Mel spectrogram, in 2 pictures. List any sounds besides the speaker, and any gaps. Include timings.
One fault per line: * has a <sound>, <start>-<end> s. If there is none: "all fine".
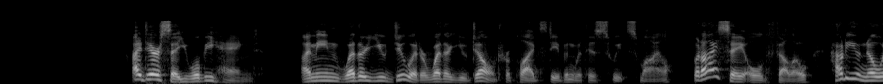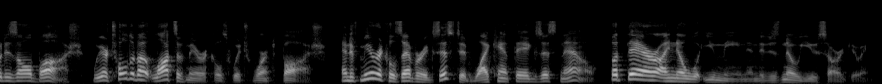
all fine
